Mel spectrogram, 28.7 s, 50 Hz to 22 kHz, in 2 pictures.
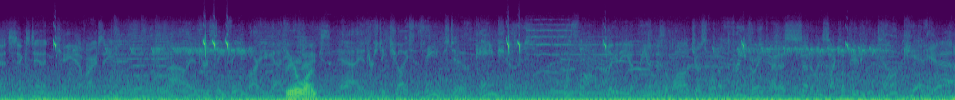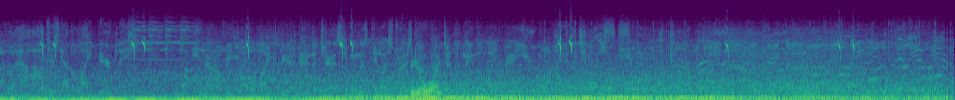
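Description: A wild bird, number 301, about 15 meters away, gives repeated short, high Type 2 calls in scattered bursts, sounding over a steady low rumble like an idling engine.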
